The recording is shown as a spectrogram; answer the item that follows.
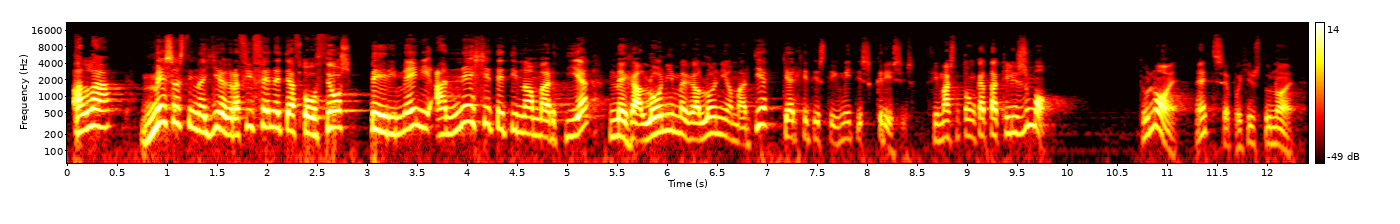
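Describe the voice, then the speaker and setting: Animated high-voiced male preacher. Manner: animated, repeats words for emphasis. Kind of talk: sermon.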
